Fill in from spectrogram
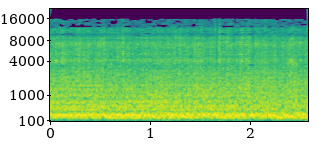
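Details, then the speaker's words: John Deere Z915e mower, engine running with deck blades engaged: a steady harsh grinding roar from the deck with no letup. The cause is worn deck spindle and idler pulley bearings. "so what i'm going to do i'm just gonna go ahead and engage these blades to see what this deck sounds like it sounds terrible"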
